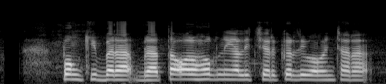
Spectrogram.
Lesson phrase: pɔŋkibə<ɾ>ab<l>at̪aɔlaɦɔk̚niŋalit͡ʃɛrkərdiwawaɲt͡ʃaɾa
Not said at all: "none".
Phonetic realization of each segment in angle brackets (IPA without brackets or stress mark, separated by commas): ɾ, ɾ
